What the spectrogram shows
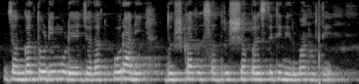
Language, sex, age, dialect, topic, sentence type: Marathi, female, 18-24, Northern Konkan, agriculture, statement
